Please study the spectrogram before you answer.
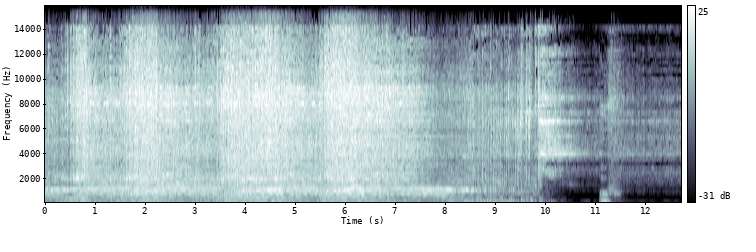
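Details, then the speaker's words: Old McCulloch 1-52 chainsaw clamped in a vise, after hard starting and added fuel: loud, ragged two-stroke revving rising and falling for ten seconds then cutting out, filling the room with heavy smoke; it runs after a hard start. "So we got it pretty well smoked out in here, but we also got stuff now falling off the bench onto the floor."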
